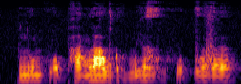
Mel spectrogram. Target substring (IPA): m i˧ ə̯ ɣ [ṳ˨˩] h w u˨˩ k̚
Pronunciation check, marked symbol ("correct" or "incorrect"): correct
